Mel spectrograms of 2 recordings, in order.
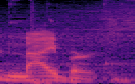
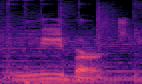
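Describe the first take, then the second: First: The name is said in a plain way. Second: The name is said in a foreign-influenced way. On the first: "I said Nibert" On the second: "I always want to pronounce it Niebert because that's how they would do it"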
